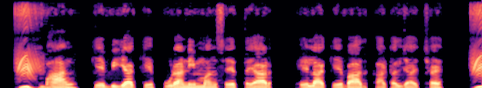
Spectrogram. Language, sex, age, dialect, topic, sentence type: Magahi, male, 18-24, Western, agriculture, statement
